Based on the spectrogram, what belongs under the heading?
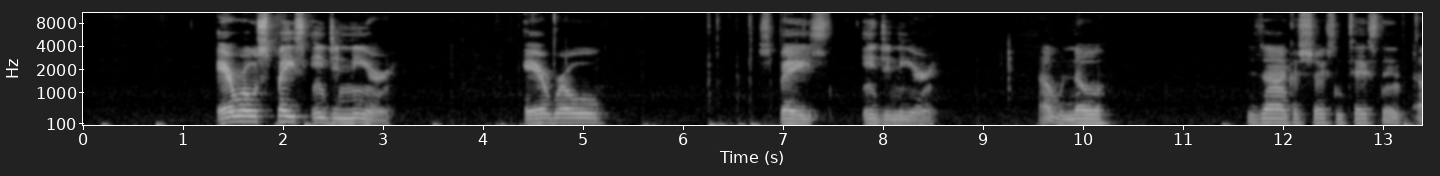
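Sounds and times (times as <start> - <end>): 
speech: 1.4 - 3.2, 4.4 - 5.3, 6.8 - 8.6, 9.6 - 10.3, 11.6 - 13.3
typing on a computer keyboard: 6.2 - 6.9.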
